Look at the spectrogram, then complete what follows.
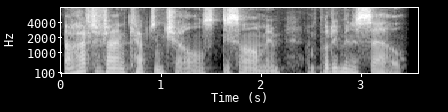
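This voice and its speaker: An earnest young policewoman of an audiobook story, acted out by a male narrator, her voice lifted well up from his own. She is determined yet respectful, with a bright, pressing edge. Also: medium pitch, big pitch swings, fairly quick, pitched above the performer's own voice, exaggerated voice. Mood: urgent, determined. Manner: hesitant, deferential to superiors. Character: earnest, determined young female law-enforcement agent.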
